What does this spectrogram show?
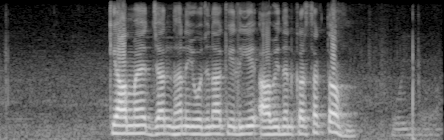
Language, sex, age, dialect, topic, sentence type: Hindi, male, 18-24, Awadhi Bundeli, banking, question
